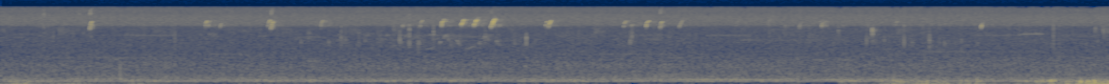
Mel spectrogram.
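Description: Small birds chirping in the background: scattered short, thin, high chips, several in quick succession around the middle. A low rumble on the microphone builds near the end.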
